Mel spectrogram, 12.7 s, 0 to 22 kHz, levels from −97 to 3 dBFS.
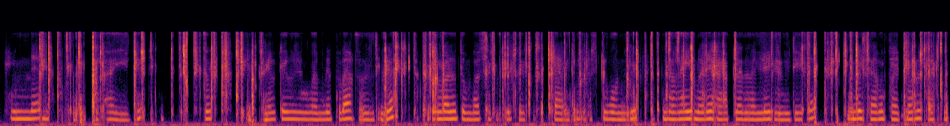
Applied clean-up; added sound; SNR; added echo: neural diffusion model UNIVERSE++.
